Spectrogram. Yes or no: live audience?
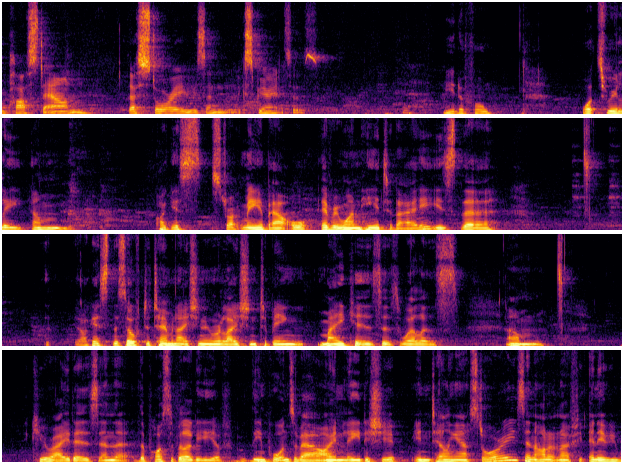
yes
